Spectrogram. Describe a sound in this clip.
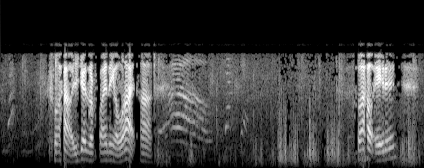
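A young girl talks excitedly nearby in a high voice.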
